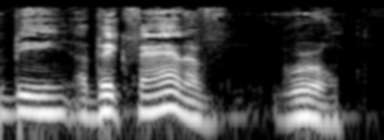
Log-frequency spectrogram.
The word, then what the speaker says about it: Rhule: And I'm pretty sure his name is actually pronounced Rhule.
